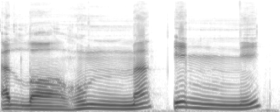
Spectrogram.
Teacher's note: Elle sort de la cloison nasale et se traduit par des vibrations du nez. On ressent cette vibration quand on prononce les deux lettres mim et nun, M et N. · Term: la nasalisation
